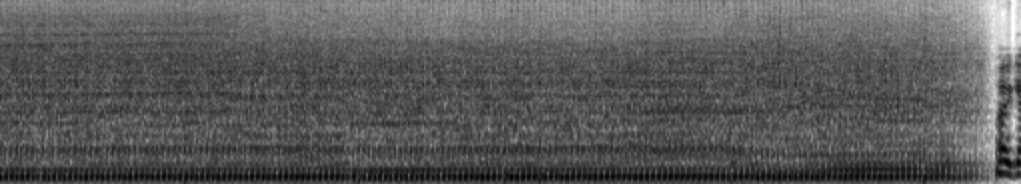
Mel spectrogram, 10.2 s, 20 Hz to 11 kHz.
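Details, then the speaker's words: Coleman Maxa 5000 ER 5000 W generator after carburetor replacement: the engine holds a steady, even drone at constant speed for ten seconds, then cuts out abruptly; it runs smoothly and sounds healthy. "so as you can see here the generator did run I ran for about 5 minutes"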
